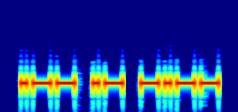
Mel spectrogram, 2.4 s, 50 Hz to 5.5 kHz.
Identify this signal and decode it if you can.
Morse code, heard as a keyed tone, about 20 wpm, 600 Hz. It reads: WAY
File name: the old man and the sea / the old man and the sea part 1 20wpm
